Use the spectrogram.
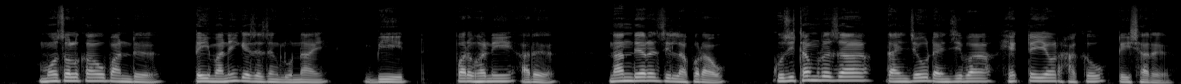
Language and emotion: Bodo, neutral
